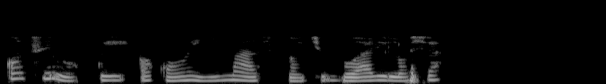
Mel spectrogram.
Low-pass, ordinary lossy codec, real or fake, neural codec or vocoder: 3.6 kHz; none; real; none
